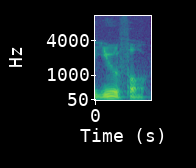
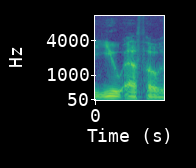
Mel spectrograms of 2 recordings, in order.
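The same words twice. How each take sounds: First: It is said as one Japanese-style word. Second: It is spelled out letter by letter, English style. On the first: "they say U F O" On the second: "they don't say U F O"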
